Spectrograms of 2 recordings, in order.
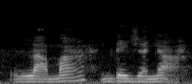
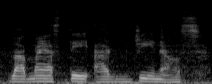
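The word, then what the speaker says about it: Le Mas d'Agenais: So, Lama de Jana, not Lamas de Aginas. They have no idea what I'm talking about.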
